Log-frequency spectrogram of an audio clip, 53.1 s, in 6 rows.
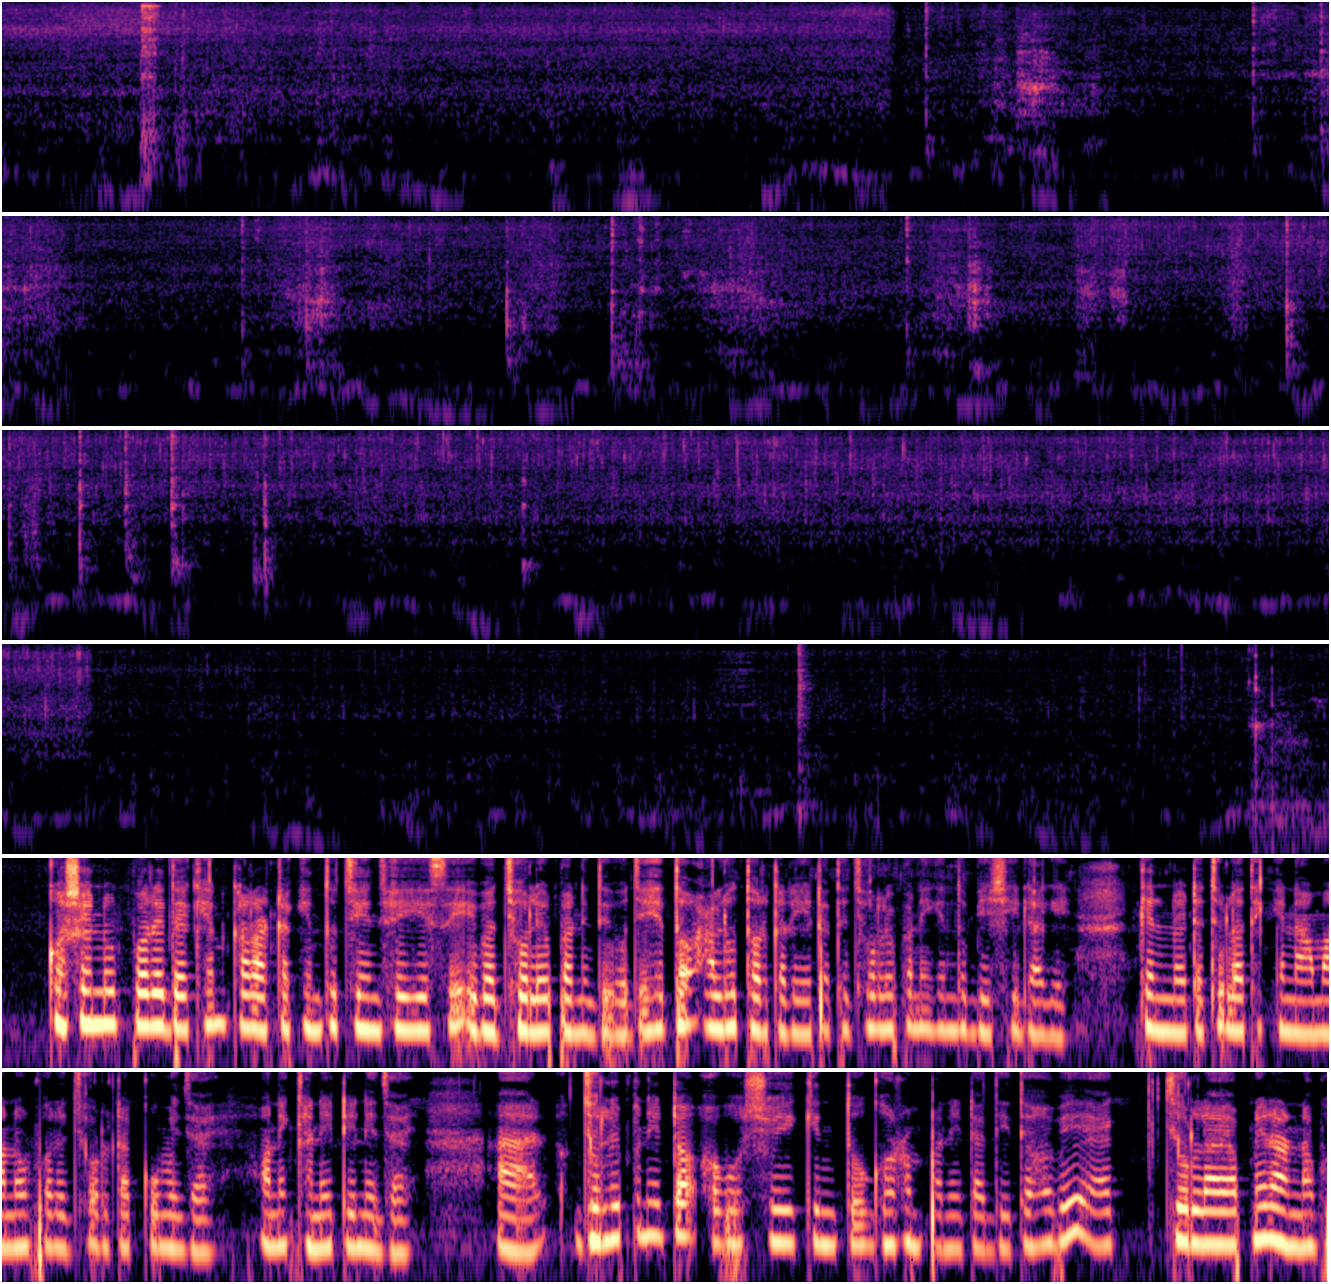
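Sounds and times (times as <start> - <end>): food sizzling in a pan: 0.0 - 50.4
spatula scraping a pan: 6.1 - 7.6, 8.2 - 9.6, 10.2 - 21.8.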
